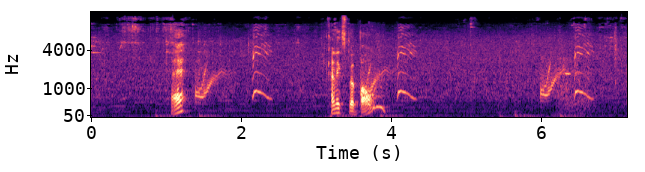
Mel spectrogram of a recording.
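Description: Squeaky cartoon sound effects chirp in short, quick bursts that rise and fall.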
